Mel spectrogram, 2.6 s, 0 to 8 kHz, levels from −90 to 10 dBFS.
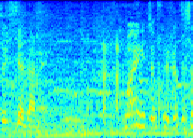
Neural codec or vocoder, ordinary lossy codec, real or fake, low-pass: codec, 16 kHz, 2 kbps, FunCodec, trained on Chinese and English, 25 frames a second; none; fake; none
